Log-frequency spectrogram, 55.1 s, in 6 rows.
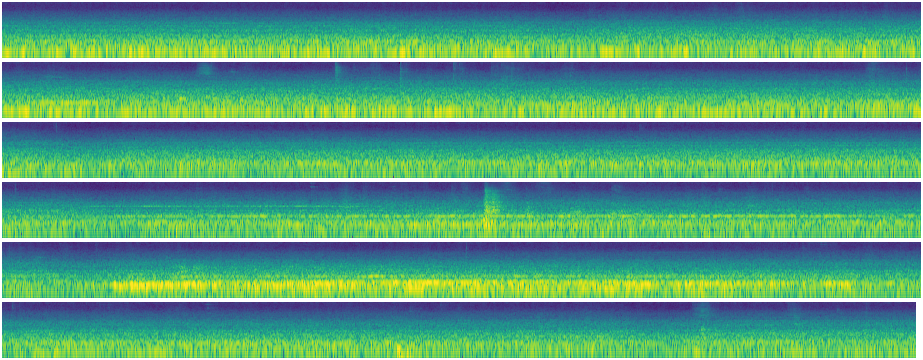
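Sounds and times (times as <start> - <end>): train rumble: 0.0 - 55.0
humming tone: 27.3 - 49.6.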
